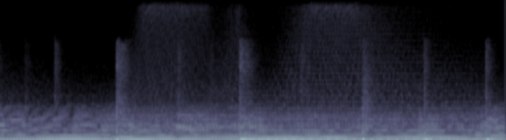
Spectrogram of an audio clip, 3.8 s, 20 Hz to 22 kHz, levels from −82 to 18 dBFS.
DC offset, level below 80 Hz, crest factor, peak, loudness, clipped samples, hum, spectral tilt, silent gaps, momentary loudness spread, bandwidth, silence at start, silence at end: under 0.1%; -22 dBFS; 16 dB; -2 dBFS; -21 LUFS; under 0.1%; none; -7.5 dB/octave; none; 5 LU; 12 kHz; 0 s; 0 s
